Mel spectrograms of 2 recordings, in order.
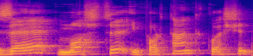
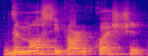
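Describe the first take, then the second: First: "The most important question" dragged out slowly, each letter pronounced; slow separate words. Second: Said in the usual way. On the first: Shown as a demonstration. ("The most important question" ብዝግታ ፊደል ብፊደል) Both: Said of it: "We don't read every letter separately".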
